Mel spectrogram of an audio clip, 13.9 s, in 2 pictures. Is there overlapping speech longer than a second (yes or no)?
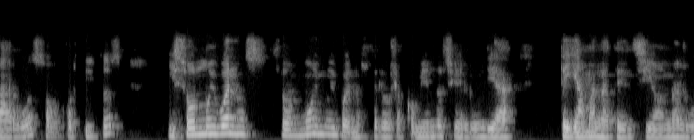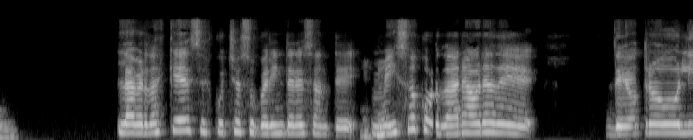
no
